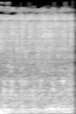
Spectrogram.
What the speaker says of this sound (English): now with the water pump on, we'll open up the faucet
